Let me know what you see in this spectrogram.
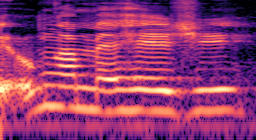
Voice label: "Ungameh EE Si", how are you, washo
